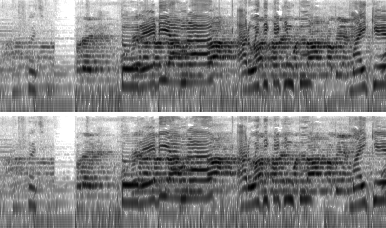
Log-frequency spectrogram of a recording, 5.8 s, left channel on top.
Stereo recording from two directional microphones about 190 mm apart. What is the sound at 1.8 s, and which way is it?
Speech, 5° right (ahead or behind).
